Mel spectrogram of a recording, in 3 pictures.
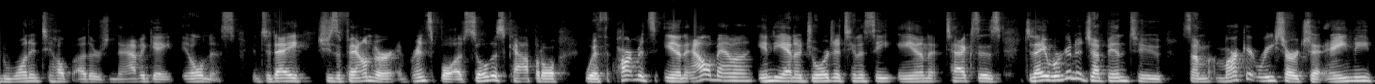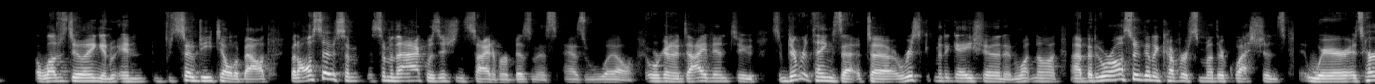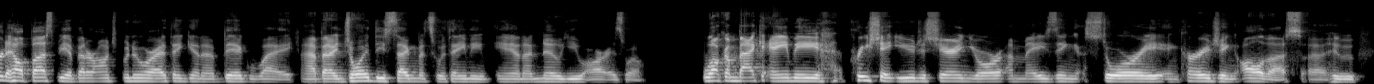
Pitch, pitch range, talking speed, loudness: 145 Hz, 135-155 Hz, 190 wpm, -14 LUFS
